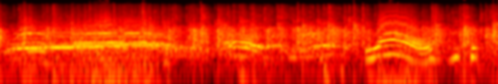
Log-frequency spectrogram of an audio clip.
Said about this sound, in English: Listen to that live crowd. What energy, what excitement.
